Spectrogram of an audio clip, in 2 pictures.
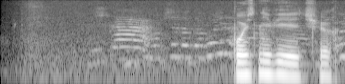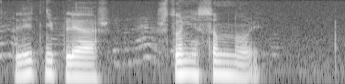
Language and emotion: Russian, neutral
